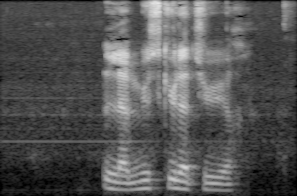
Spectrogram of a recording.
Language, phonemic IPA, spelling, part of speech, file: French, /mys.ky.la.tyʁ/, musculature, noun, Fr-musculature.ogg
- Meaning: musculature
